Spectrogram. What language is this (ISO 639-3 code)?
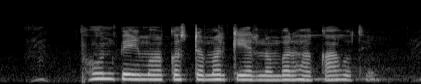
hne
